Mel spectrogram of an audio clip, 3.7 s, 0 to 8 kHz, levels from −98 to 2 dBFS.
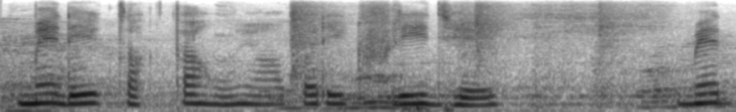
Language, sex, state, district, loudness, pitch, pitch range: Hindi, male, Madhya Pradesh, Bhopal, -16 LUFS, 225 Hz, 215-235 Hz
